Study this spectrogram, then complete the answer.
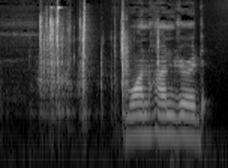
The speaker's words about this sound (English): Let's roll some dice.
